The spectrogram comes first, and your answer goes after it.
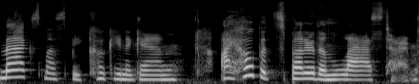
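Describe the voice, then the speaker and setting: A woman does a put-on character voice, high in pitch. She speaks at a moderate pace. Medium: read story.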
